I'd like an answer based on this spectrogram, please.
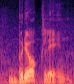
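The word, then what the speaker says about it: Breukelen: Бруклин – это был городишко в Голландии, Брёклин, немножко другое произношение.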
